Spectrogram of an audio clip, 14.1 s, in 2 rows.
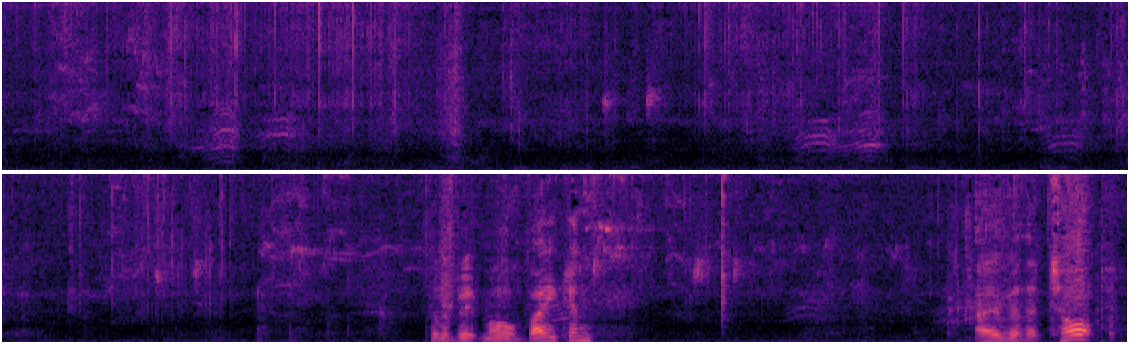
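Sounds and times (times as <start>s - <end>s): faint honking bird calls: 4.9s - 5.8s.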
